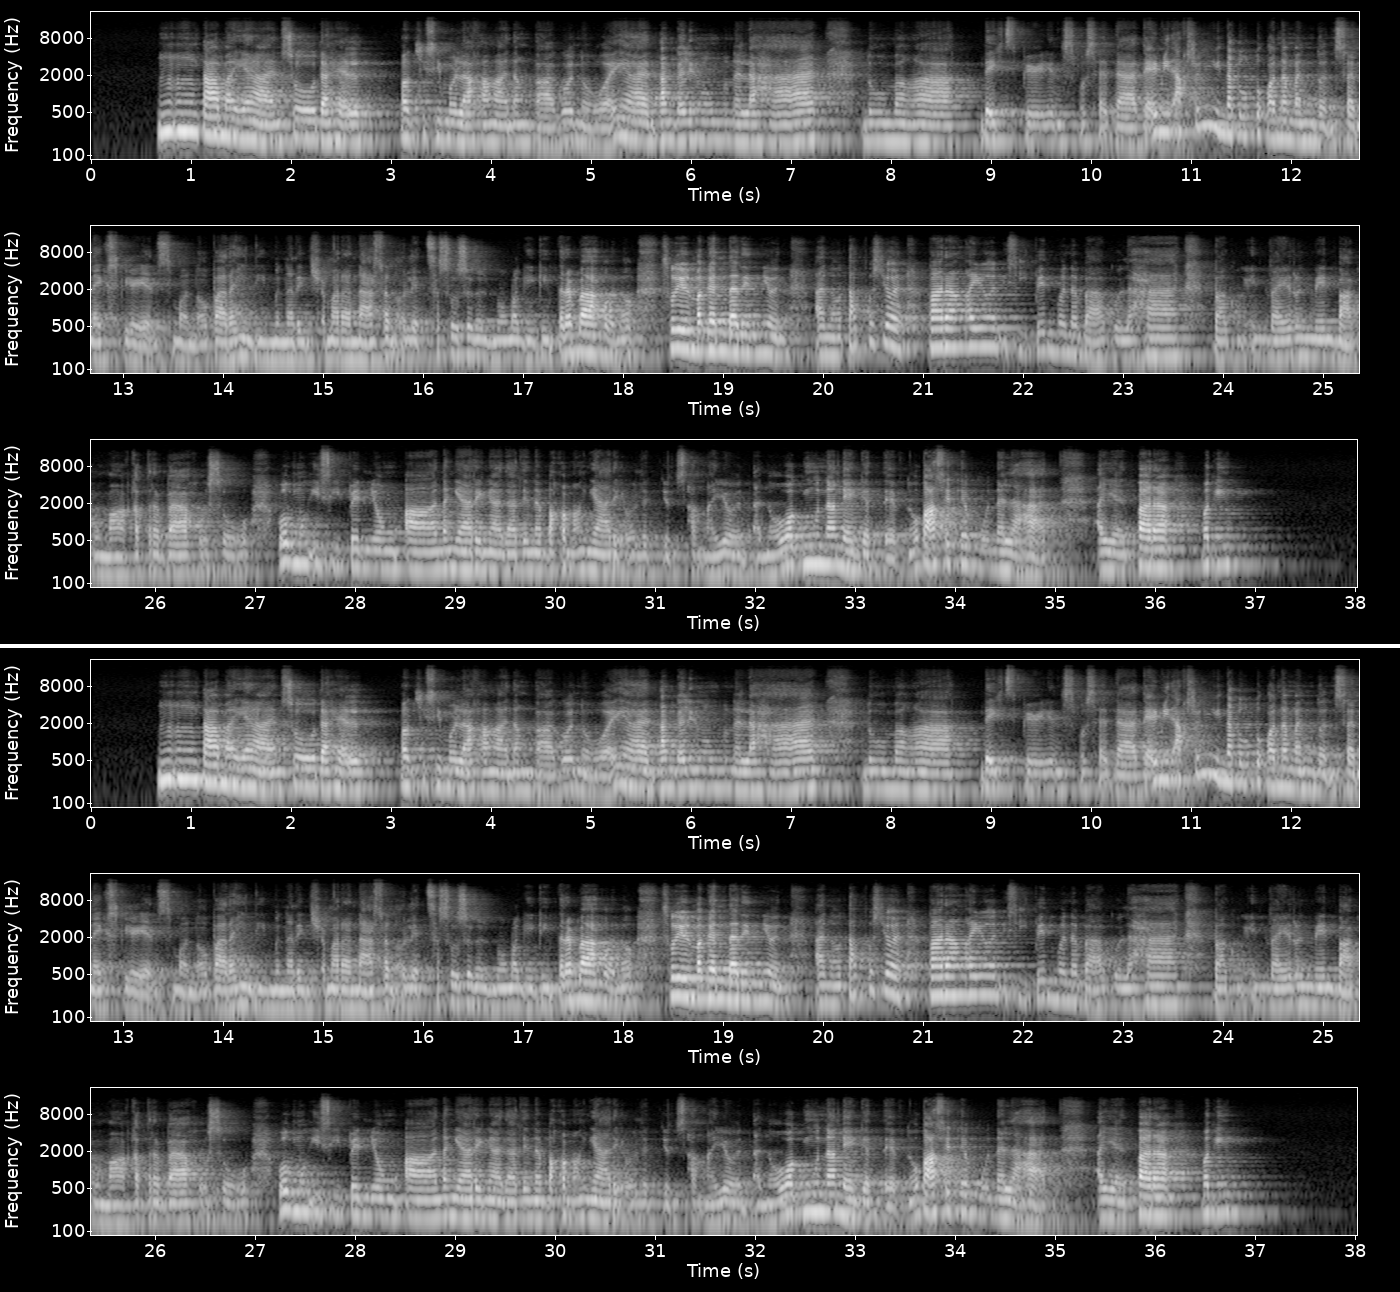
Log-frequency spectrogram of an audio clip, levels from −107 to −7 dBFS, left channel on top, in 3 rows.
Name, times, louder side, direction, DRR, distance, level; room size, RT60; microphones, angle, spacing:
voice 1, 0.7-2.7 3.1-8.6 8.9-36.7, equal, 5° left, 5 dB, 1.7 m, -30 dB
24.5 x 11.5 x 9.5 m, 1.0 s
head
